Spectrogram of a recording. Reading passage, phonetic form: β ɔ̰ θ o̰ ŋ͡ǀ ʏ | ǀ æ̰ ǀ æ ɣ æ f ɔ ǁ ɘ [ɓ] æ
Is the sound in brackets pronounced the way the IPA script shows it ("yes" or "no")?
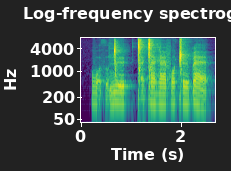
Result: yes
